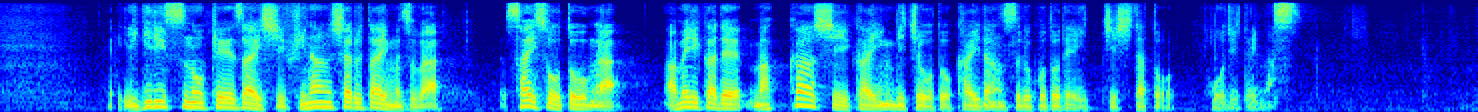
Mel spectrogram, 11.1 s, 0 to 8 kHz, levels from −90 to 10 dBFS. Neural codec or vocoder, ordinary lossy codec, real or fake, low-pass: vocoder, 44.1 kHz, 128 mel bands, Pupu-Vocoder; none; fake; 7.2 kHz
